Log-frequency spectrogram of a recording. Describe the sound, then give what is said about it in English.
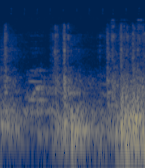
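A locked door is rattled and thumped repeatedly as someone tries to open it: a short burst of knocking and jiggling, then a longer, louder stretch of forceful rattling, with faint voices underneath. “Now, don't get panicky, Homer. We'll get it open. How? It's locked.”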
